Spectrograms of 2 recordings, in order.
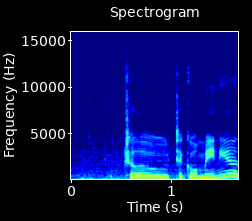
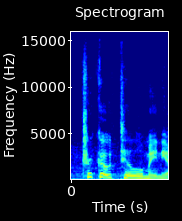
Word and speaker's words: trichotillomania: Trichomania, is that it? I always say it. Trichotillomania.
